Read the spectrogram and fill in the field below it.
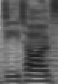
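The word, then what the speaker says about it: DeTalks: detox with allison and it's spelled d-e-t-a-l-k-s so like the word talking but to say it like detox because i'm kind of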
